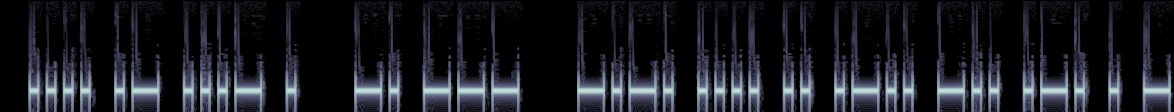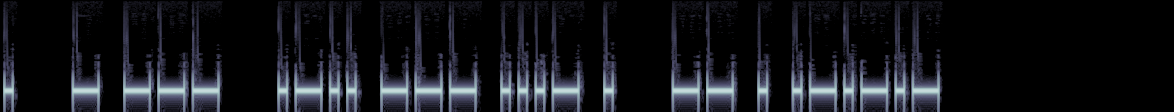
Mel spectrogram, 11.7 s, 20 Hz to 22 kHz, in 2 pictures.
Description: Morse code, heard as a keyed tone, about 28 wpm, 700 Hz. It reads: HAVE NO CHILDREN TO LOVE ME.
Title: Sentences from Top 400 Words 28wpm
